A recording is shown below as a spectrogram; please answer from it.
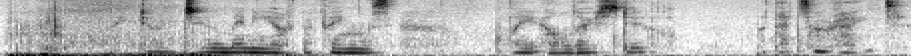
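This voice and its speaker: A woman playing a sweet, dutiful young vampire sister in a whispered ASMR roleplay, speaking softly, tenderly and a little hesitantly. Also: medium pitch, steady tone, noisy background, close to an everyday voice. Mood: wistful, gentle. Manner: soft, hesitant, tender, unhurried.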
